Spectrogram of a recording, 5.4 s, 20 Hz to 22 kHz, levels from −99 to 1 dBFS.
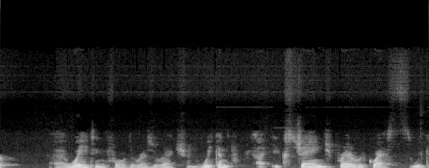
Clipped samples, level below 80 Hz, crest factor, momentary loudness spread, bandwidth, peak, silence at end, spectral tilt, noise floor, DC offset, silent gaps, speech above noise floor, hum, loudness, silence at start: under 0.1%; -58 dBFS; 18 dB; 13 LU; 11 kHz; -6 dBFS; 0 s; -10 dB/octave; -55 dBFS; under 0.1%; none; 33 dB; none; -23 LUFS; 0 s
